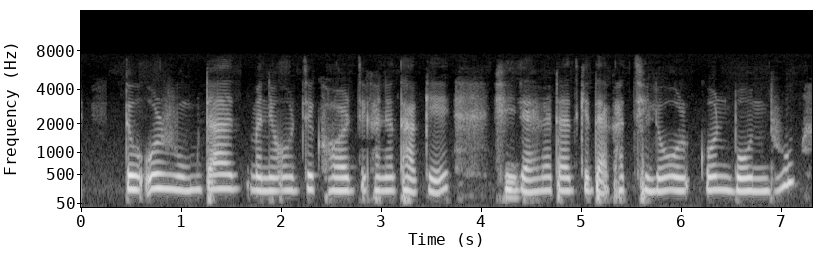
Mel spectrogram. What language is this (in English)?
Bangla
